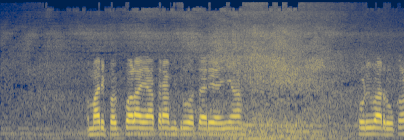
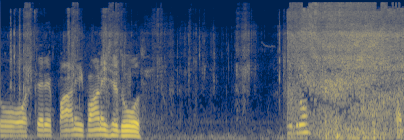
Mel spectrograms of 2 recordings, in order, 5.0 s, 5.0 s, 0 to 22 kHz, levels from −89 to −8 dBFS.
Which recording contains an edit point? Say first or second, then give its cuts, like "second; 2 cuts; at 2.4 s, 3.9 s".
second; 1 cut; at 3.6 s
